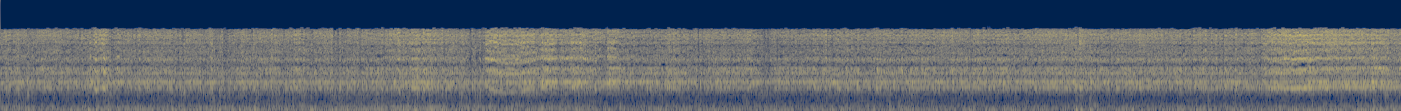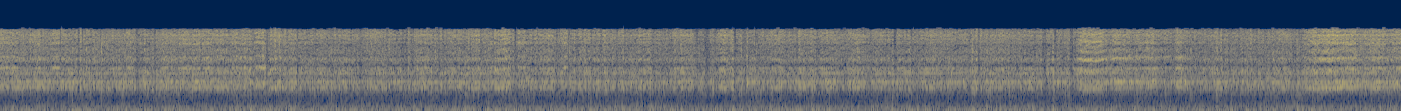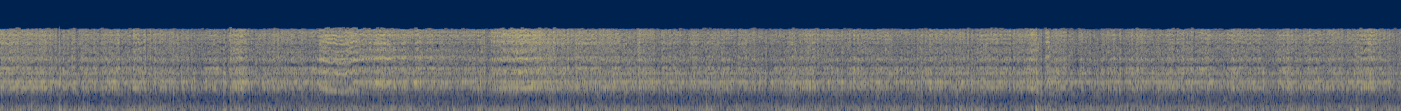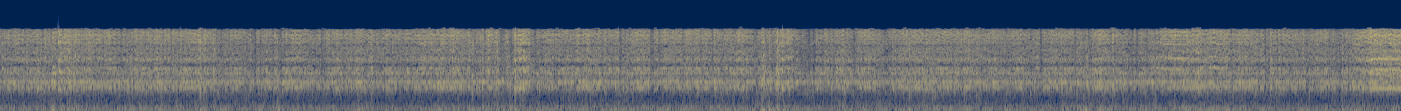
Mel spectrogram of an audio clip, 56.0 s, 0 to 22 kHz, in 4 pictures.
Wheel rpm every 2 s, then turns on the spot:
230, 230, 230, 240, 230, 230, 220, 230, 230, 230, 230, 240, 230, 230, 230, 230, 230, 230, 230, 230, 230, 230, 230, 240, 230, 230, 230, 220.
none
